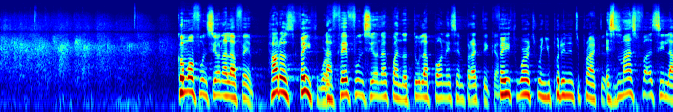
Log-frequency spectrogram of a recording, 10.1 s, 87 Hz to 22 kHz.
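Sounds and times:
large crowd applauding: 0.0 - 2.7
speech: 2.7 - 10.0.

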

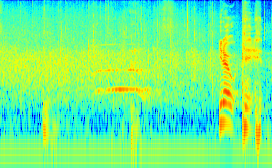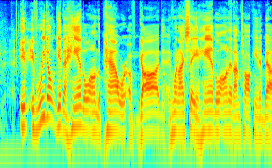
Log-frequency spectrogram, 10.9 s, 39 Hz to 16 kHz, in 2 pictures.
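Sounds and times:
audience applauding: 0.0 - 5.8
speech: 4.4 - 10.8.

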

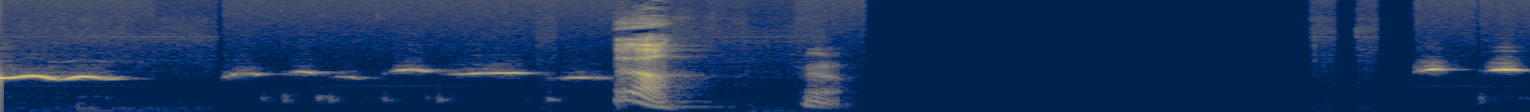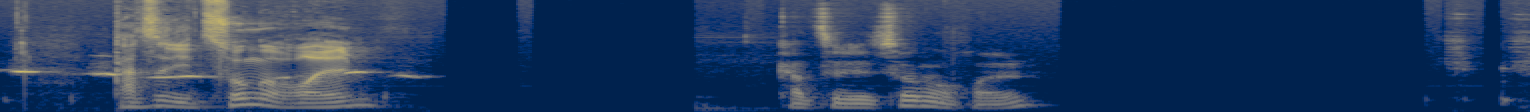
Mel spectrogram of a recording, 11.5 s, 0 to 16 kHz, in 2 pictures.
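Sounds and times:
person whistling a short wavering melody: 0.0 - 2.4, 5.3 - 7.4
speech: 2.3 - 3.2, 6.2 - 7.3, 8.7 - 9.7.

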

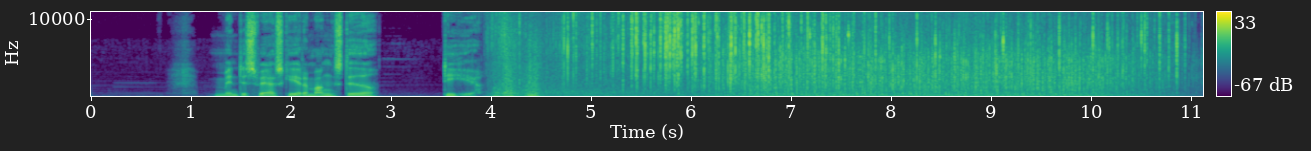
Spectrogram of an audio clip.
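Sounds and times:
speech: 1.2 - 4.6
large rainforest fire roaring with crackling and popping: 3.9 - 11.1.

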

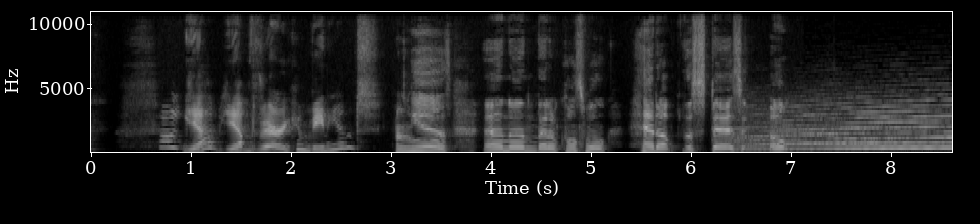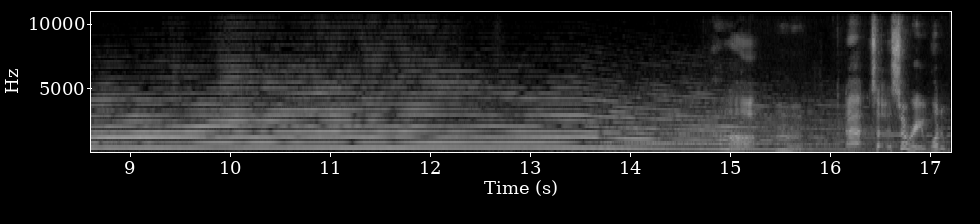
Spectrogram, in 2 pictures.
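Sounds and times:
speech: 0.9 - 7.2, 16.6 - 17.1
air raid siren wailing: 6.3 - 17.1.

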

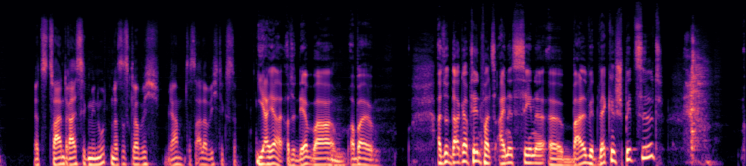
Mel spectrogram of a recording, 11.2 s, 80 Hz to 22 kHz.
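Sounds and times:
speech: 0.5 - 10.7
person sneezing: 10.3 - 11.1.

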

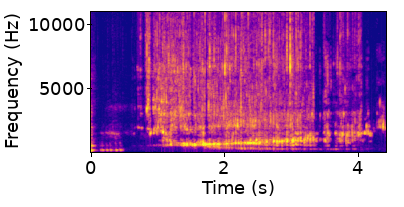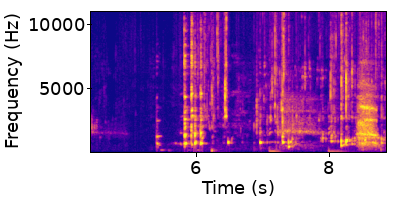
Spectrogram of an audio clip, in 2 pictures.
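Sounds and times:
water poured from pitcher into glass: 0.7 - 4.6, 6.0 - 8.8
water dripping and splashing: 6.2 - 8.8.

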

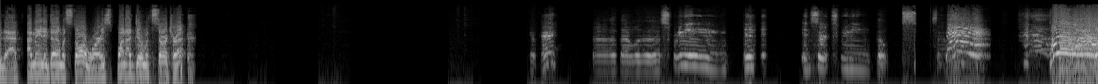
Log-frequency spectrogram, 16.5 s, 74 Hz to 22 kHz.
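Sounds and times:
speech: 0.0 - 3.0, 9.5 - 16.4
goats screaming: 15.7 - 16.4.

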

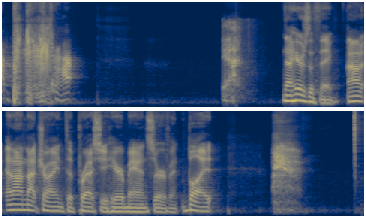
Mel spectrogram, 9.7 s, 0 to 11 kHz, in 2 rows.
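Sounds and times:
cat farting: 0.0 - 1.0
speech: 0.0 - 1.1, 3.8 - 7.8.

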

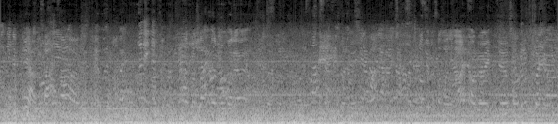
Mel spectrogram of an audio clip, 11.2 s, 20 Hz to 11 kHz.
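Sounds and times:
Barcelona metro carriage rumbling: 0.0 - 11.1
metro passengers murmuring: 0.0 - 11.1.

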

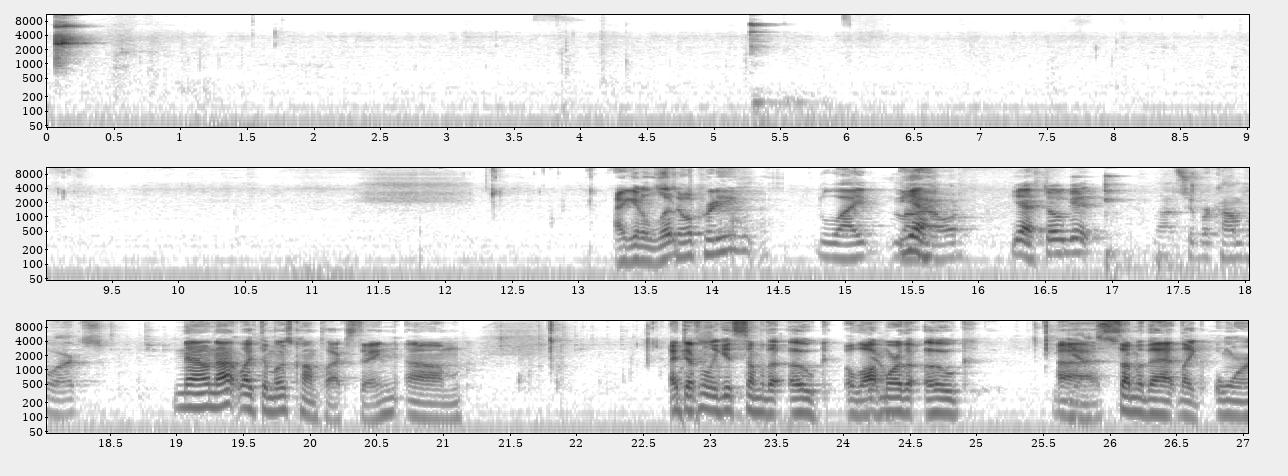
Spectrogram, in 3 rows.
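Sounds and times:
glasses clinking in a toast: 0.0 - 0.5, 16.9 - 17.8
speech: 13.3 - 21.2, 22.7 - 25.0, 25.6 - 27.0.

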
